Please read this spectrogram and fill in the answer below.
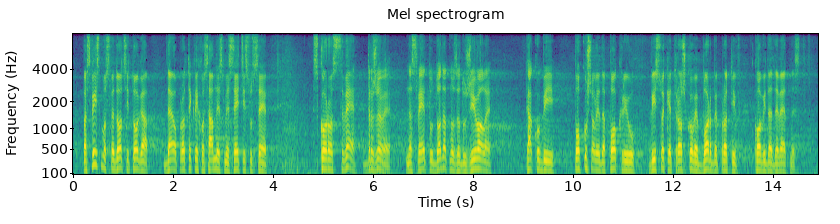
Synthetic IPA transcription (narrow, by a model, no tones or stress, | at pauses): pasʋismo̞sʋe̞d̪o̞t̪sit̪o̞ɡad̪aeopɾo̞t̪e̞klixo̞samnest̪mjeseːt̪sisuse̞ | sko̞ɾo̞sʋe̞d̪r̩ʒaʋe̞ | nasʋe̞ːt̪ud̪o̞d̪at̪no̞zad̪uʒiːʋale̞ | kako̞bi | po̞kuʃaled̪apo̞kɾijuʋiso̞ke̞t̪ɾo̞ʃko̞ʋe̞bo̞ɾbe̞pɾo̞t̪iʋ | ko̞ʋid̪ad̪e̞ʋet̪neːst̪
